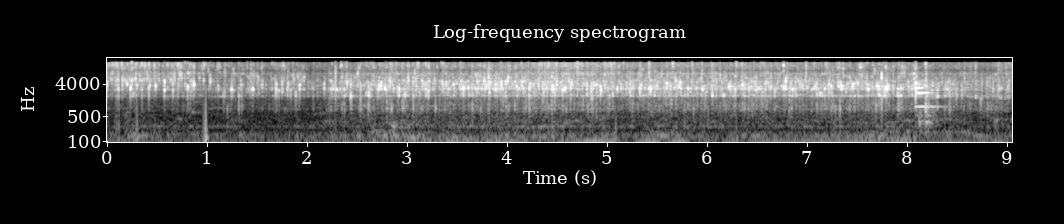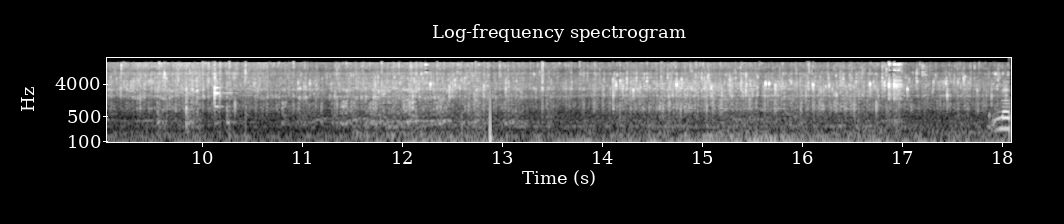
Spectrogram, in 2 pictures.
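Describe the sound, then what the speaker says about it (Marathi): Garlic and curry leaves frying in hot oil for a Marathi oyster masala fry, a loud, continuous close sizzle with occasional clatters from the pan. "आपण आता तेल तापत ठेवलेलं आहे, तर त्यावर सर्वप्रथम आपण लसूण सोडूया"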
